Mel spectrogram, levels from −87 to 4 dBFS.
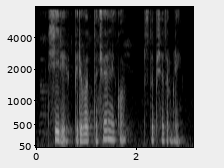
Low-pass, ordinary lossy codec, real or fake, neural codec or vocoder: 7.2 kHz; MP3, 48 kbps; real; none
